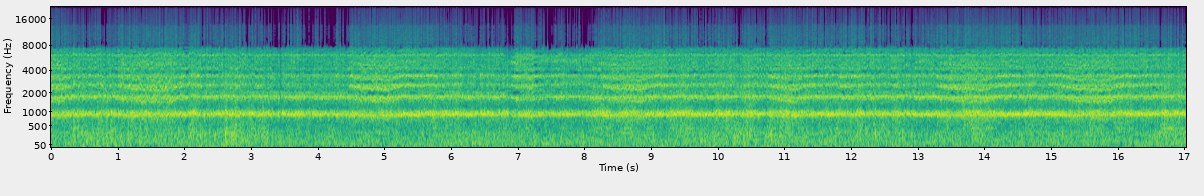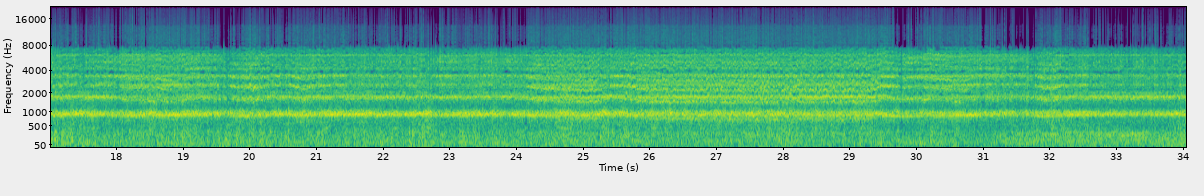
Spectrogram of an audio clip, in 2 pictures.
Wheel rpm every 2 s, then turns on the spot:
220, 230, 230, 230, 220, 230, 230, 220, 230, 220, 230, 230, 220, 210, 210, 220, 230.
none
